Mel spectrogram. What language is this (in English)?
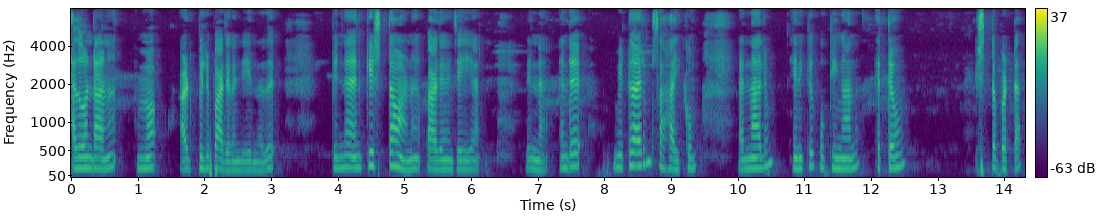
Malayalam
